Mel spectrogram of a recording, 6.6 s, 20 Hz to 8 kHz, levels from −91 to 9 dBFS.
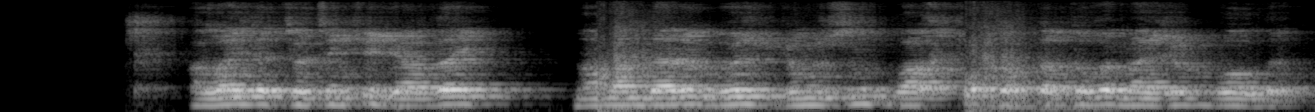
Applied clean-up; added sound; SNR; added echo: neural separator model SepFormer DNS4.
